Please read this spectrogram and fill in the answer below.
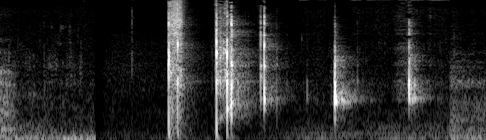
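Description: Several short, sharp clicks in quick succession, starting a little under a second in.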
